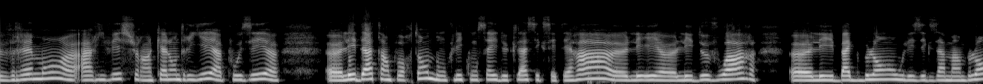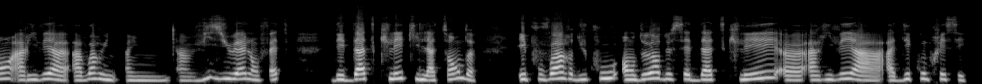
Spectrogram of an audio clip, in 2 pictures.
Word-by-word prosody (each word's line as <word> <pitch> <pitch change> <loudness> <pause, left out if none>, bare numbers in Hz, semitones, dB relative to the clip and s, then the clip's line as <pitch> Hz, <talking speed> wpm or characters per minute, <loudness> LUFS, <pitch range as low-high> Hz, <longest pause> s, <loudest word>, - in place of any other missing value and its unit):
vraiment, 245 +8 0
heu, 215 -3 +1
arriver 215 +4 -2
sur 230 -5 -6
un 195 - -1
calendrier 225 +3 0
à 205 -4 +2
poser, 225 +5 -1
heu 205 - 0 0.5
heu, 190 - +3
les 225 +4 +5
dates 240 +1 +3
importantes 220 +6 0
donc 200 -3 -1
les 215 0 -1
conseils 215 0 -3
de 200 - -2
classe 215 0 -3
et 205 - -6
cetera, 230 +8 +1
heu, 195 -1 +1
les, 200 +1 +1
heu, 190 -1 +1
les 195 +1 0
devoirs, 230 +6 +2 0.4
heu, 190 0 +4
les 195 +1 +2
bacs 195 +1 +1
blancs 220 +2 +1
ou 215 - +1
les 195 -1 -3
examens 190 0 -1
blancs, 235 +7 +1
arriver 220 +4 +1
à 220 -4 +3
avoir 225 +7 -1
une 215 -4 0
à 190 - -4
une 185 -1 -4
un 180 0 -6
visuel, 255 - 0
en 210 - -1
fait, 215 +4 -4 0.5
des 220 - +1
dates 240 +6 +4
clés 260 +2 +1
qui 265 -3 -5
l'attendent 220 +3 +1 0.4
et 240 - +3
pouvoir 255 +3 +2
du 220 +2 -1
coup 275 +5 +1
en 215 +1 +3
dehors 260 +6 +3
de 245 - -2
ces 235 0 -2
dates 215 +2 0
clés, 260 +8 +1
heu, 200 -1 +1
arriver 220 +5 -1
à 95 - +3
à - - 0
décompresser. 235 -2 -5
220 Hz, 190 wpm, -19 LUFS, 195-245 Hz, 0.5 s, les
